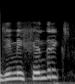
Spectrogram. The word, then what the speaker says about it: Jimi Hendrix: Com és, a veure, en Jimi Hendrix, com es pronuncia? – Ho has fet molt bé.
